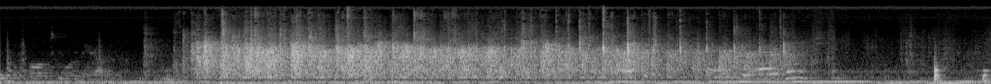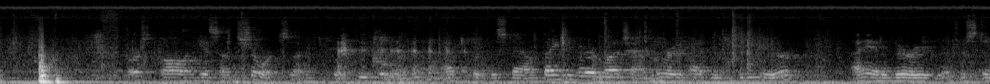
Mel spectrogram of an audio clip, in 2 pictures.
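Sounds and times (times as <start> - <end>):
audience at the Pratt Library in Baltimore applauding: 1.4 - 8.5
laughter: 1.8 - 8.3, 13.1 - 15.1
knocks: 9.2 - 10.8
speech: 14.8 - 19.8.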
